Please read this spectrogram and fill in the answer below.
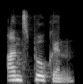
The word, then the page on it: unspoken: Indian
